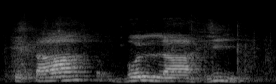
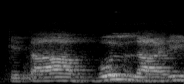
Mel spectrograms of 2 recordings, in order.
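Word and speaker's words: كتابُ اللهِ: So it becomes kitabullahi. Okay, so the correct translation, a book of Allah, is kitabullahi. You do not pronounce this alif in between.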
